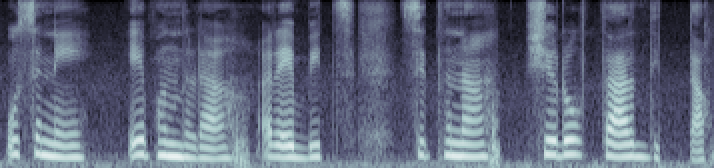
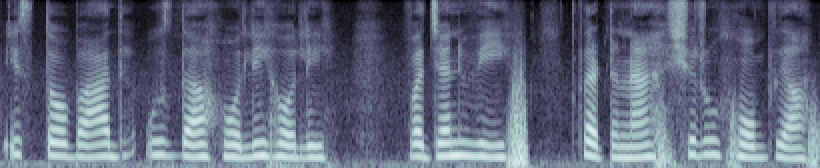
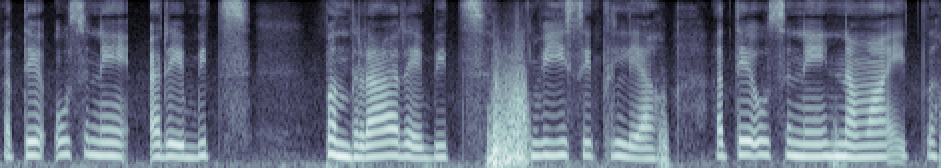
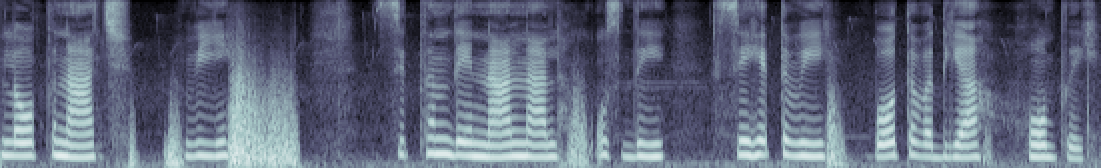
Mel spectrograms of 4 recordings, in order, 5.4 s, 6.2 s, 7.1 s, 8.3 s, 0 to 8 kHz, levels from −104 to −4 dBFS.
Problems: background sounds at intervals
